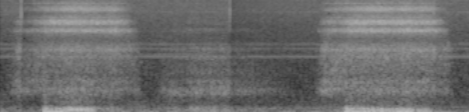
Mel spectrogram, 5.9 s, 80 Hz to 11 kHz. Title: Sleeping Girl Snoring (ICDM) Part 2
